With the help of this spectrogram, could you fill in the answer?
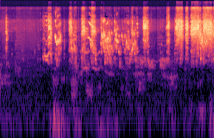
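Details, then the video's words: Budgerigar breeding pair giving rapid, high-pitched scratchy chirps and chatter after a brief quiet start, notes running together in an excited warble. "Cute Budgies Chirping Sounds | Love Birds Breeding Pair"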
